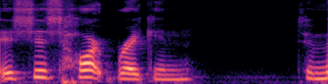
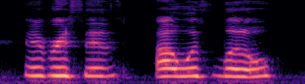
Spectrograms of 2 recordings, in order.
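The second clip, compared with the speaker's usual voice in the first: grieving, emotional voice, pitched high. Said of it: "I'm sorry that I'm getting emotional".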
